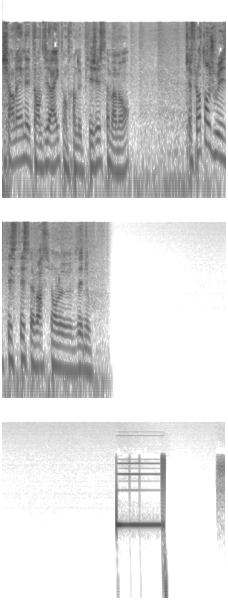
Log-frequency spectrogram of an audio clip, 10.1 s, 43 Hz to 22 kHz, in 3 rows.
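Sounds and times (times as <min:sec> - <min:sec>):
speech: 0:00.1 - 0:02.2, 0:02.8 - 0:04.9
burst of hissy noise: 0:01.7 - 0:05.0
telephone line tone while calling someone: 0:08.4 - 0:09.2.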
